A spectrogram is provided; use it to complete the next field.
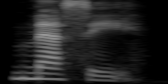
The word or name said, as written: messy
